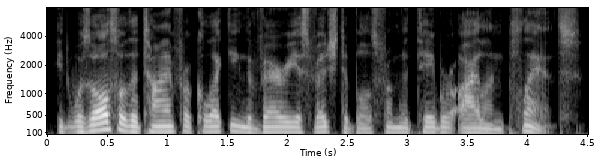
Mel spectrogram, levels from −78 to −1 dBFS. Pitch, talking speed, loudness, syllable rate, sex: 110 Hz, 200 wpm, -19 LUFS, 5.5 syllables/s, male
